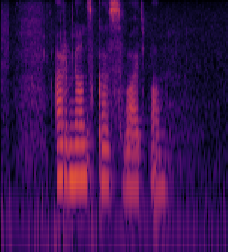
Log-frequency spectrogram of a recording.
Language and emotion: Russian, neutral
